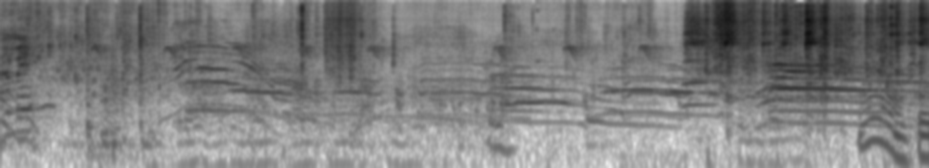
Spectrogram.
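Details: Several abandoned cats waiting for food meow together, overlapping rising and falling cries in many pitches, with a burst of loud rustling or splashing near the end and a person talking in Khmer.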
